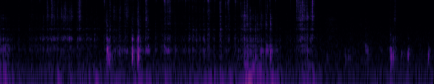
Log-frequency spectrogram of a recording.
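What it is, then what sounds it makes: Brass metal jewelry box. Long nails tap and scratch the flat lid and embossed sides of a closed, hollow, rectangular brass-colored metal jewelry box with a Greek key border and a front clasp. Quick, light metallic ticks and clicks patter over a soft scratching hiss, with brief bright rings that die away almost instantly.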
